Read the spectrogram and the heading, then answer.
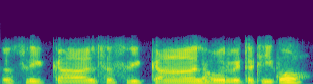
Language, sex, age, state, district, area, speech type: Punjabi, male, 30-45, Punjab, Mansa, urban, conversation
